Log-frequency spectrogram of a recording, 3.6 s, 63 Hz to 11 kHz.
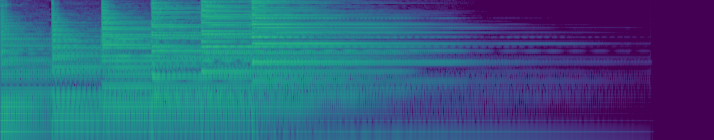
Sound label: D sharp 7th Flat 9th, A sharp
